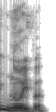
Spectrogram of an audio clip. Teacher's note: E noiva, assim como em joia, a gente tem um ditongo decrescente ou i. Então, vogal, semivogal, sem nenhum traço de nasalidade.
